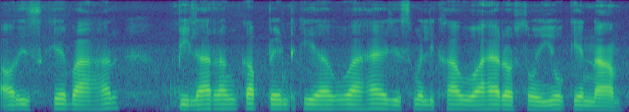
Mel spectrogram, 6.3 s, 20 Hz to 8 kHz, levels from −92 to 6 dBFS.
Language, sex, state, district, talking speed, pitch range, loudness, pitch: Hindi, male, Uttar Pradesh, Lalitpur, 160 wpm, 115-120 Hz, -20 LUFS, 115 Hz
